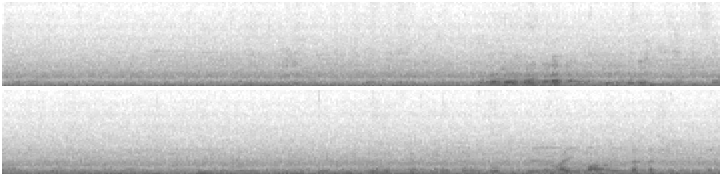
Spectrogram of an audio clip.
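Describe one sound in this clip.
A crowd of people murmurs in the distance.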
